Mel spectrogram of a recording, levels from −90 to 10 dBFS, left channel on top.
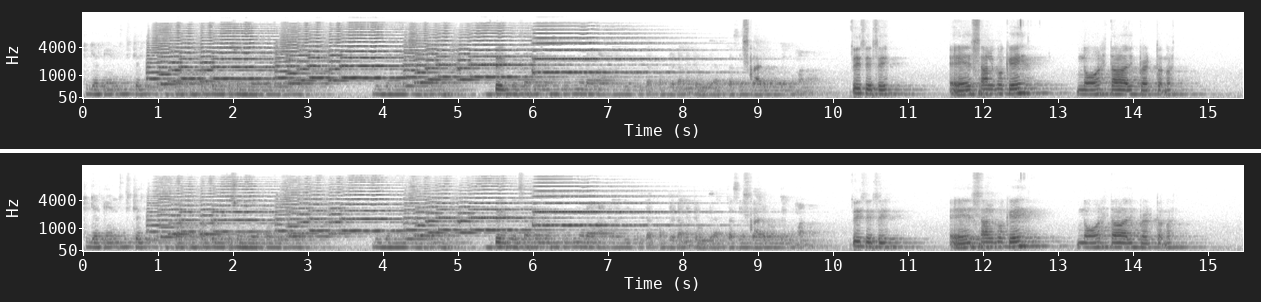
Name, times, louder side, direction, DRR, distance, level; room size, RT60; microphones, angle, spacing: voice 1, 0.0-3.0 3.9-4.9 5.3-9.6, right 1 dB, 35° right, 1 dB, 5.0 m, -36 dB
sound 1, 0.8-8.3, left 4 dB, 35° left, 1.4 m, -27 dB
voice 2, 10.3-10.8 11.6-12.6 13.2-14.6, left 3 dB, 55° left, 9 dB, 1.4 m, -27 dB
24.0 x 23.5 x 7.2 m, 1.0 s
head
